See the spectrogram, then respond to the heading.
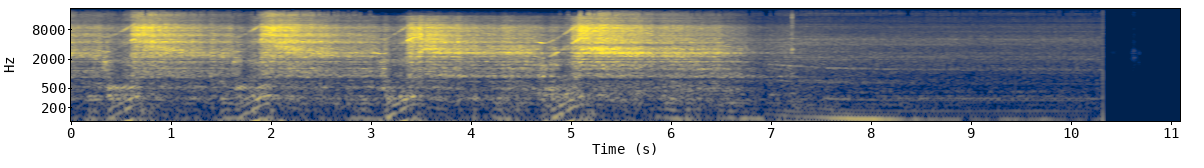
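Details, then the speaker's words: Rebuilt crash-damaged salvage Audi S3, started after rebuild: four sharp blips rise and fall cleanly, then a steady low idle; revs freely and sounds healthy. "You know what? That sounded absolutely mega. I didn't expect it to sound that good."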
